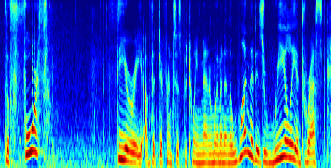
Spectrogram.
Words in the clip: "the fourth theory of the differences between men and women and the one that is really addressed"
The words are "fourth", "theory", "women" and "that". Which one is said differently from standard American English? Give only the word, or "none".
none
